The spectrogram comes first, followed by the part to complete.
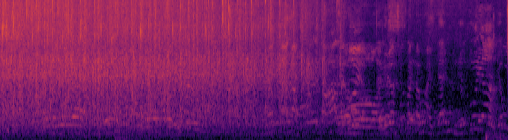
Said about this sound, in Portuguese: Se você entendeu, dê um glória para Jesus. Se vai aplaudir o Senhor, aplauda forte, bonito.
